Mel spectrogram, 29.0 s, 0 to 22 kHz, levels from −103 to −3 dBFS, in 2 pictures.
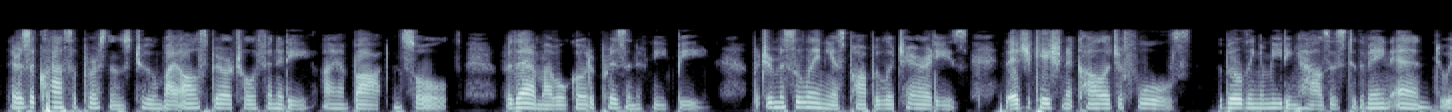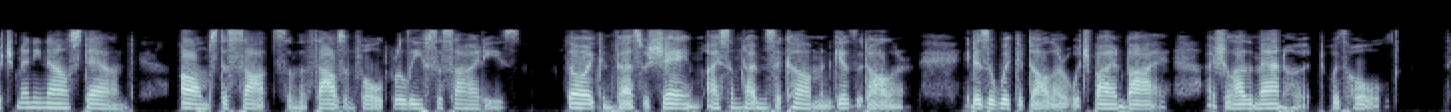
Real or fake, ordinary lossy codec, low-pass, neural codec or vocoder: real; MP3, 64 kbps; 7.2 kHz; none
